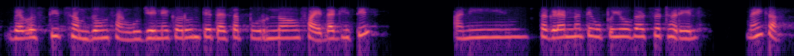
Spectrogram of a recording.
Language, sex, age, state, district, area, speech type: Marathi, female, 30-45, Maharashtra, Buldhana, urban, conversation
